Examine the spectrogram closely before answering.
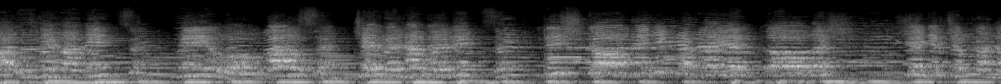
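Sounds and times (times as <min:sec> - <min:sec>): string band playing: 0:00.0 - 0:10.0.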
